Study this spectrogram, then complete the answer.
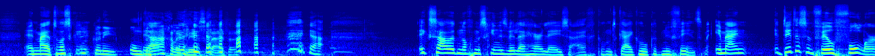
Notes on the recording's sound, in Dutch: De Groene Amsterdammer viert haar 145-jarige bestaan, en op het lustrum in ITA namen wij live een aflevering van Boeken FM op.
